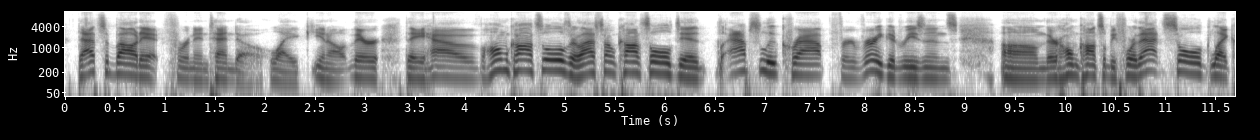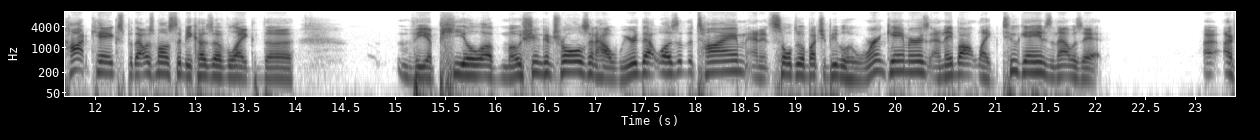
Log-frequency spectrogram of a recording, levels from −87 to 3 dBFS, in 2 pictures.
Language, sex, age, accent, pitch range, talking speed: English, male, 30-49, American, 135-175 Hz, 190 wpm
